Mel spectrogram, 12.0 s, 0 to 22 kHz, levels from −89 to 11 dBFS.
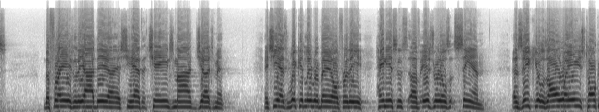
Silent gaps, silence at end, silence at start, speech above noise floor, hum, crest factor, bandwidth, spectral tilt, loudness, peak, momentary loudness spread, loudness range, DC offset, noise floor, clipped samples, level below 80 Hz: none; 0 s; 0 s; 38 dB; none; 6 dB; 17 kHz; -4 dB/octave; -5 LUFS; 0 dBFS; 8 LU; 2 LU; under 0.1%; -43 dBFS; 7%; -36 dBFS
